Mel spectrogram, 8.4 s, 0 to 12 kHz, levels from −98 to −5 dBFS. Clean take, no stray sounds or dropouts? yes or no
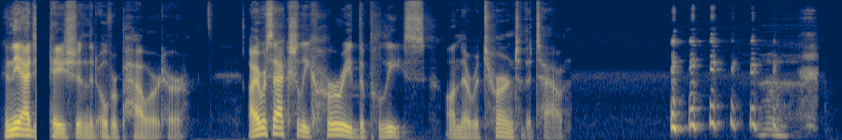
no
